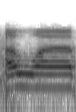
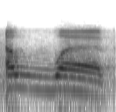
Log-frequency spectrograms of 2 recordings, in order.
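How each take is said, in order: First: The doubled w sound is weakened and short. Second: The doubled w sound is held long. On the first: The speaker calls it wrong. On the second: The speaker calls it right.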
